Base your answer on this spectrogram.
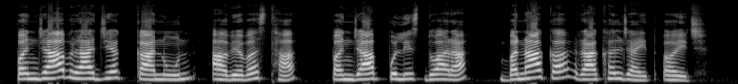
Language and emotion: Maithili, neutral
